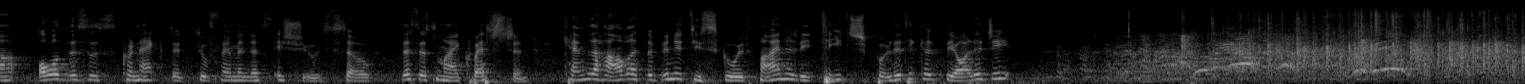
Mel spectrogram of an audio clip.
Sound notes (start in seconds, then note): 11.7 applause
